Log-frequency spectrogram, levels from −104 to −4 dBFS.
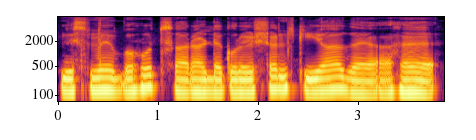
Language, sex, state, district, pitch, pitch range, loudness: Hindi, male, Jharkhand, Palamu, 125 Hz, 120-135 Hz, -12 LUFS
